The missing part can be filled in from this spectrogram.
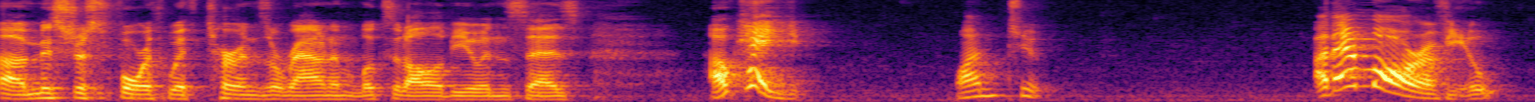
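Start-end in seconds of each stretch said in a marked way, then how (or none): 3.6-7.5 very nasal, high voice pushed through nose. Narrator voicing Mistress Forthwith turning to the group on a bus: very nasally voice. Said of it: "a very nasally voice".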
